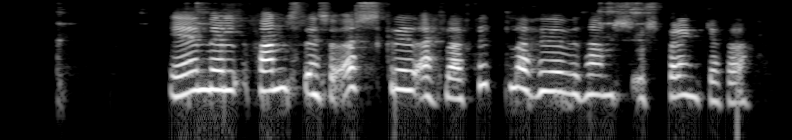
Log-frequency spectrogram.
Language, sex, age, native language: Icelandic, female, 30-39, Icelandic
